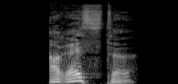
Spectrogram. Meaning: 1. nominative/accusative/genitive plural of Arrest 2. dative singular of Arrest
- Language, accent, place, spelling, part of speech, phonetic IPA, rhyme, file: German, Germany, Berlin, Arreste, noun, [aˈʁɛstə], -ɛstə, De-Arreste.ogg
